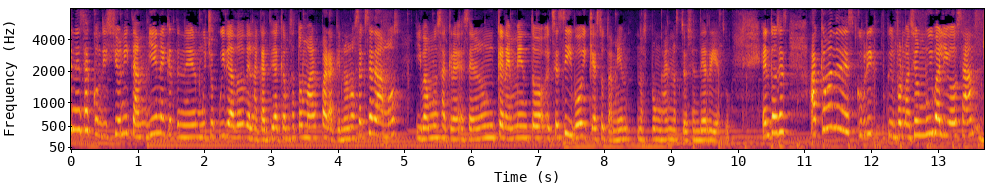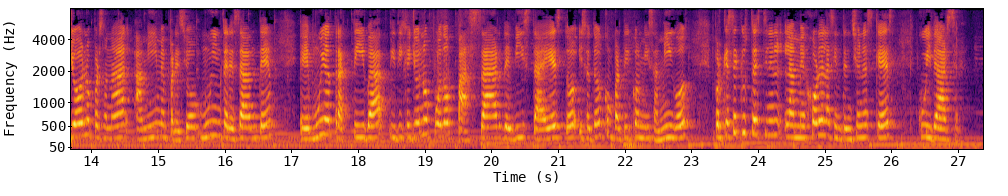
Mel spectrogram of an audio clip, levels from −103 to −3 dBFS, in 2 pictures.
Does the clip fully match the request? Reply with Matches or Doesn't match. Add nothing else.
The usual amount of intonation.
Matches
